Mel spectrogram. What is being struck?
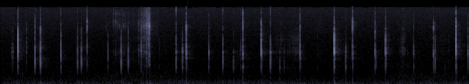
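Plastic remote control.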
